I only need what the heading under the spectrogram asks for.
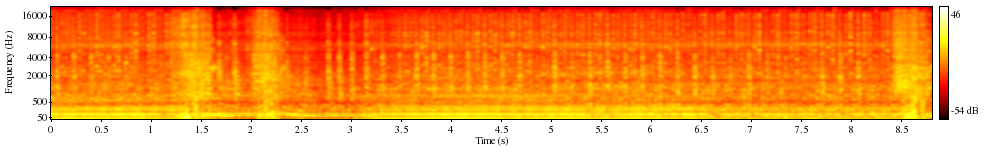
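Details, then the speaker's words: Oldsmobile 455 V8 idling: steady low rumble with a light repeating tick/knock, seeming to come from the top back side of the engine; lifter suspected. "Sound like coming from the top, back side of the motor around this area. It's super powerful."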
